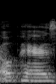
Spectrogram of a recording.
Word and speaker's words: au pair: So au pair, for people that like me don't know how to spell it, is spelled like AUPair, but it's pronounced au pair.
